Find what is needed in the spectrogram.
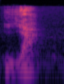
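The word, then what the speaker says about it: יה: La prononciation de ce terme est ceci, c'est Yah.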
